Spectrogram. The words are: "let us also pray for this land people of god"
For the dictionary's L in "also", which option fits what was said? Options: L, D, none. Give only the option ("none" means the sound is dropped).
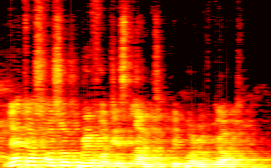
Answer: L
